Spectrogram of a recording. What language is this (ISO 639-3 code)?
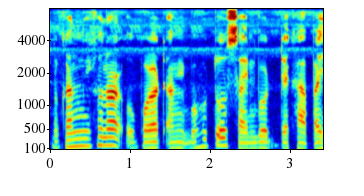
asm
